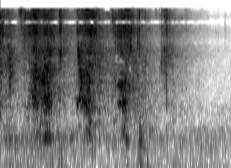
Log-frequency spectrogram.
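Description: Packing tape pulled off its roll in a run of short, noisy strips, each with a squeal that bends in pitch, as it is wrapped around a rolled bundle of wood veneer sheets. The pulls die away near the end.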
